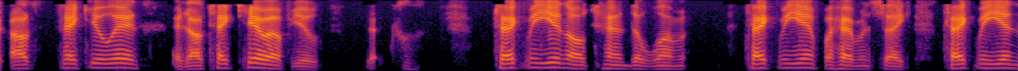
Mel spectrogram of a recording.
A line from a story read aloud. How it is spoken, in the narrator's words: the tender woman sighed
